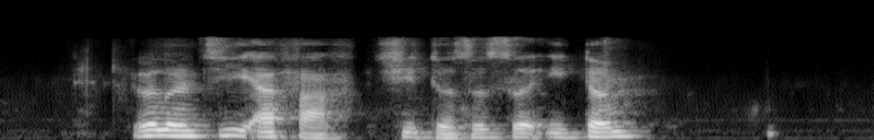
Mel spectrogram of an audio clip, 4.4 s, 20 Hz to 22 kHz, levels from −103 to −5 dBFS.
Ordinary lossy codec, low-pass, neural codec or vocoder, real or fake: AAC, 48 kbps; 7.2 kHz; codec, 16 kHz, 4 kbps, X-Codec, HuBERT features, trained on general audio; fake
